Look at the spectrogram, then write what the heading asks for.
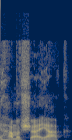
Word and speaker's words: Hamashiach: ultimately they deny hamashia now when I say hamashiach that is the ancient pronunciation of what you would say many would say the Messiah or Christ see when I teach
